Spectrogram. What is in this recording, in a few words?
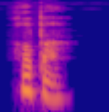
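"hopper", Australian English; pronunciations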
